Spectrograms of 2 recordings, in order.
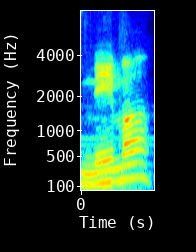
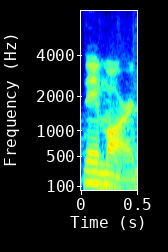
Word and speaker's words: Neymar: on ac milan uh pronunciation it's nema no it's neymar neymar or no it's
